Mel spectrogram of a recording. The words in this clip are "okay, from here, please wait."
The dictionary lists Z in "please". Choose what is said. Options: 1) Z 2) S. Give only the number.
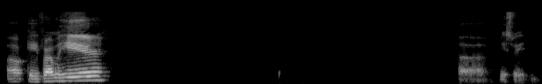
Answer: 2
